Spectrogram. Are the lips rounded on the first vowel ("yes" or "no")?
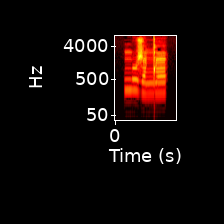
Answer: yes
